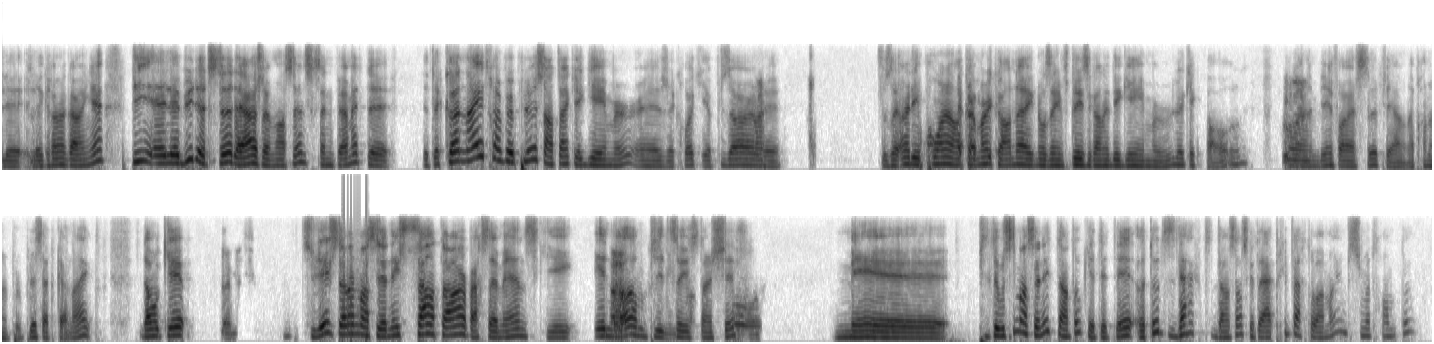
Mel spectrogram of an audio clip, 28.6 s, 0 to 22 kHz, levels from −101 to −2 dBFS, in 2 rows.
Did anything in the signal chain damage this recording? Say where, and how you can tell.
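Yes. At the codec stage, AMR wideband (HD Voice) coding runs through the whole speech clip. The voice sounds rough and raspy, with the heavy coding damage that fits AMR-WB's lowest 6.6 kbit/s mode. A spectrogram shows nothing above 7.2 kHz. Below roughly 6.4 kHz the harmonics look smeared and pulse-like. The top band holds diffuse, unstructured noise instead of harmonic detail, because the codec fills it with shaped noise rather than coding it.

At the driver or buffer stage, processor overload crackle appears from 17.70 to 17.97 s, just after "tu viens". A gritty tearing rides on the audio for about a quarter second. The waveform shows around fifteen tiny hard-edged gaps of silence, each roughly 1.5 ms, which fits a very small buffer. When the processor missed those deadlines, each late buffer was replaced with silence. On a spectrogram the gaps appear as a cluster of thin vertical broadband streaks.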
